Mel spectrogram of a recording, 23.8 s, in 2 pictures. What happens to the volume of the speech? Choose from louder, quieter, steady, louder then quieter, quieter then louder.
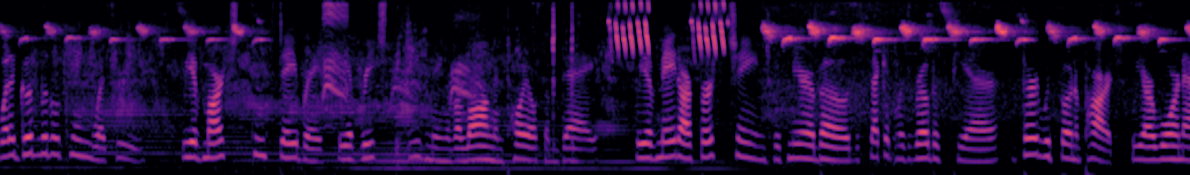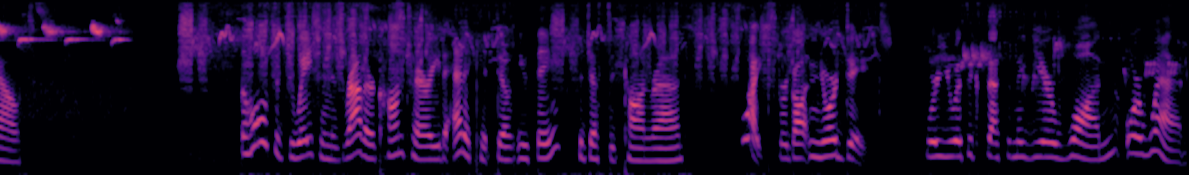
steady.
